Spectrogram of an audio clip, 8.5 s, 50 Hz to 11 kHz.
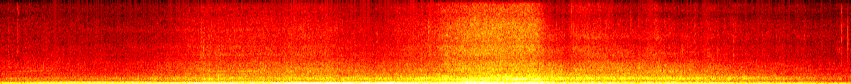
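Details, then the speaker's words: Mercedes 600SL V12 road test after repairing the passenger-side throttle body and E-gas module (ASR test): smooth pitch climb through the revs under quick acceleration, no misses or knocks; some suspension creak noted. "we are he's gonna do a quick acceleration and that's about it you can see it goes like a beast"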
